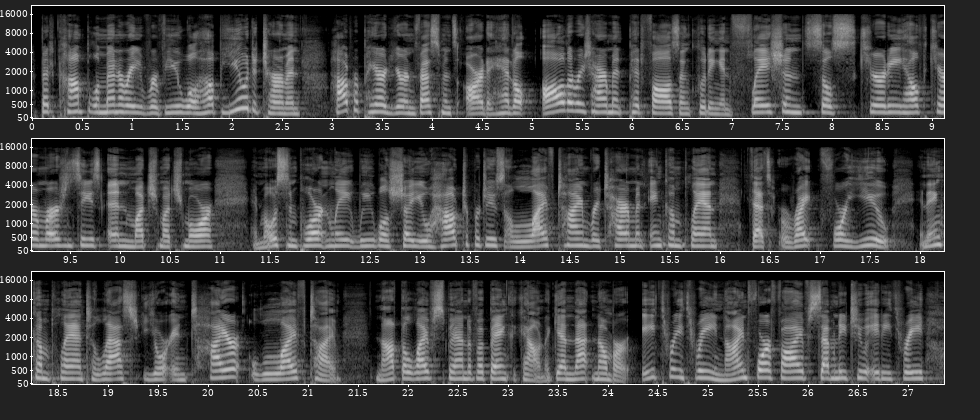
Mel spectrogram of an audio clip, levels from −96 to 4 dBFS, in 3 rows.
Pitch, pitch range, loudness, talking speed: 225 Hz, 205-235 Hz, -27 LUFS, 145 wpm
